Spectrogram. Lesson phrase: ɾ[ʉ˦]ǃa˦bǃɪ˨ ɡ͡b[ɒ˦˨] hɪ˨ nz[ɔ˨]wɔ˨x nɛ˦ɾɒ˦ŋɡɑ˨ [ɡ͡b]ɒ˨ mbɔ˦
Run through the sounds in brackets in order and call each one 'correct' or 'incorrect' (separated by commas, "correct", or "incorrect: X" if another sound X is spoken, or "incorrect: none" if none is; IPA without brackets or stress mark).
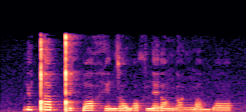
correct, correct, correct, incorrect: ŋ͡m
